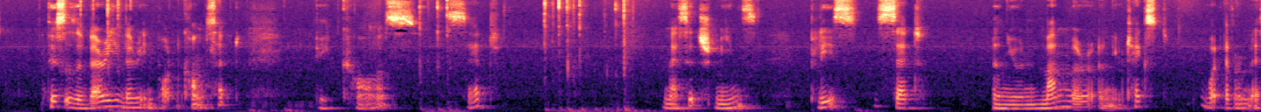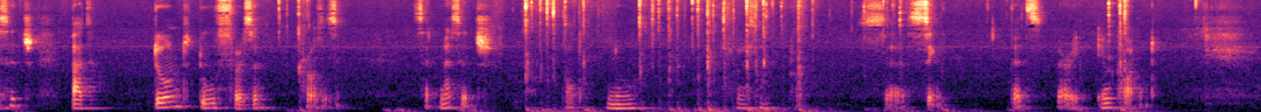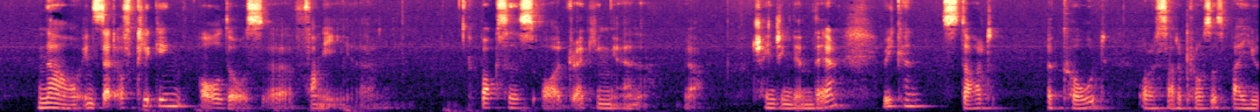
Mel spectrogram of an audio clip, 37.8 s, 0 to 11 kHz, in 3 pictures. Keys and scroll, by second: 1.3 super+5, 15.8 super+5, 24.0 super+e.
